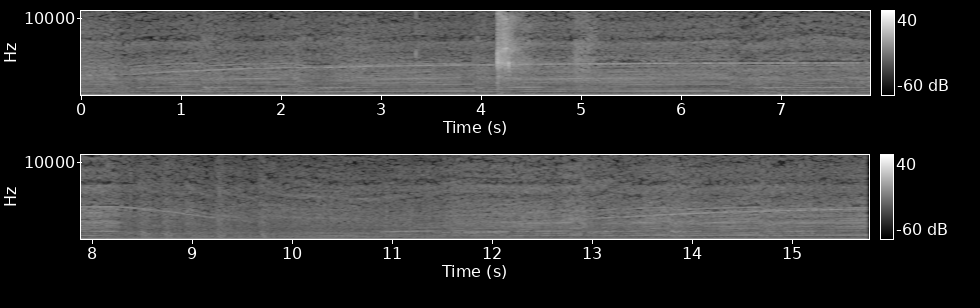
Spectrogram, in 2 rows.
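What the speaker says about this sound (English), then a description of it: "I love the sound of these engines." Formula 1 race cars from the F1 2021 racing game roar through a final race lap, with steady high engine whine, rising and falling revs and gear-shift sweeps running continuously at a loud, even level.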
